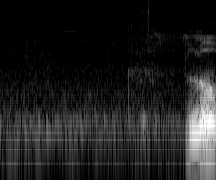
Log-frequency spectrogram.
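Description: Quiet room tone with a soft click, then a man's voice starting loudly just before the end.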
